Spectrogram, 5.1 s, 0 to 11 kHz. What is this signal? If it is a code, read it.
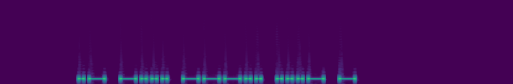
Morse code, heard as a keyed tone, about 22 wpm, 700 Hz. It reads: AB8VT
